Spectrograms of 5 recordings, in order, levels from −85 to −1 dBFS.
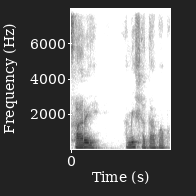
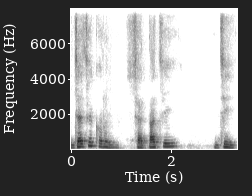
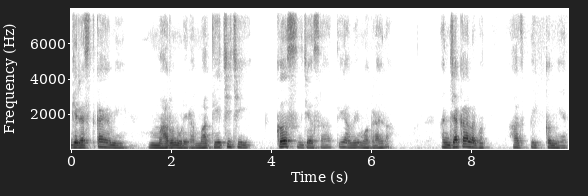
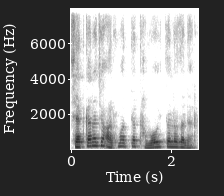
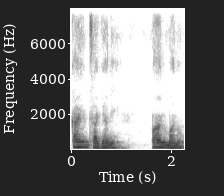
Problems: background sounds at intervals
